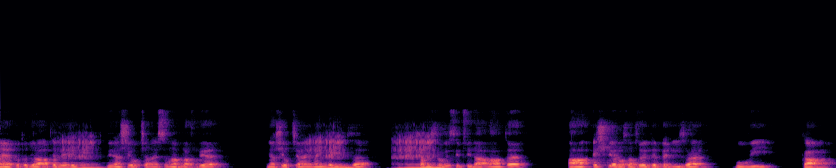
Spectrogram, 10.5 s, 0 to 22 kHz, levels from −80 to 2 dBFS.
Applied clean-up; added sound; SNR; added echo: neural mask model DeepFilterNet 3.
